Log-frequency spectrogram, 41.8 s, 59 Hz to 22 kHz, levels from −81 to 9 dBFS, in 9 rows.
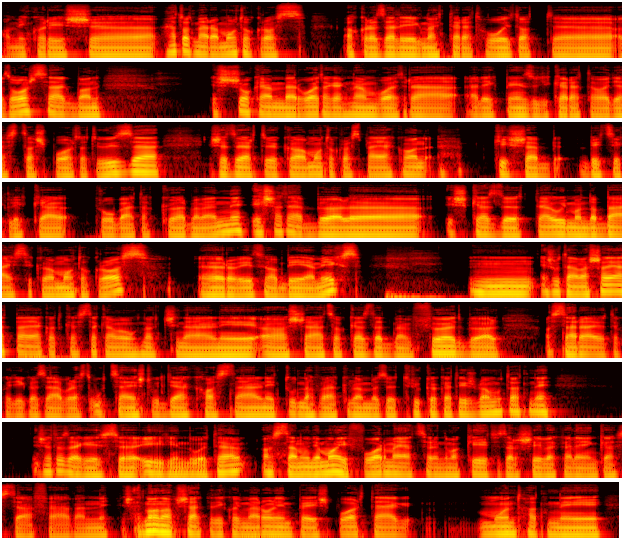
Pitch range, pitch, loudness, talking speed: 90-105 Hz, 95 Hz, -25 LUFS, 160 wpm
